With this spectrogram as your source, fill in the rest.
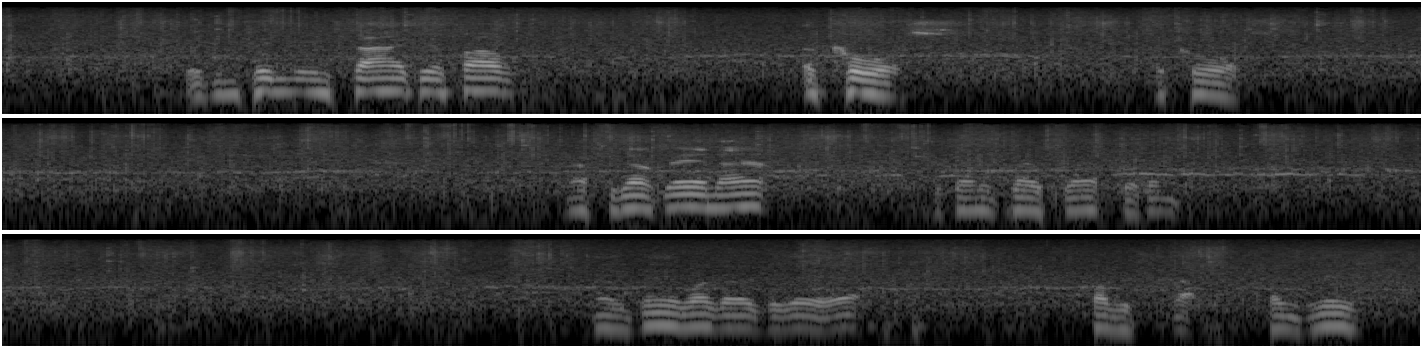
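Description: A young man talks casually into a microphone, in short bursts.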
